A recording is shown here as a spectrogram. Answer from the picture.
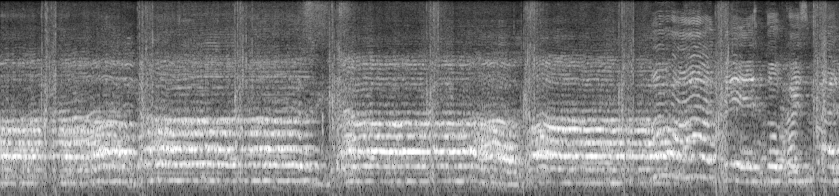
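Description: A group of men chanting an Urdu noha in unison, holding long notes, with rhythmic matam chest-beating striking about once a second.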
